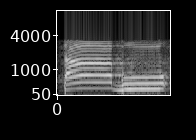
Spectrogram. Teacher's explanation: واو مدہ ہے، ہونٹوں کو کامل گول کر کے ایک الف کی مقدار میں اسے بھی کھینچ کر ادا کرنا ہے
